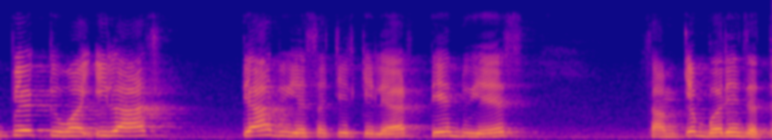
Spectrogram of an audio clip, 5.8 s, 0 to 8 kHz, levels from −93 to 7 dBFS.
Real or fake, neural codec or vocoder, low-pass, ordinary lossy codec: real; none; 7.2 kHz; none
